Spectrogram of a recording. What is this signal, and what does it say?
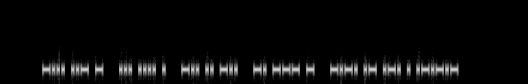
Morse code, heard as a keyed tone, about 53 wpm, 700 Hz. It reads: BUT SHE DID NOT CARE.
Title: Sentences from Top 1000 Words - Review Part 1 - 50wpm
